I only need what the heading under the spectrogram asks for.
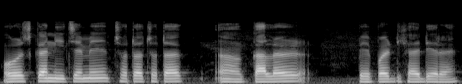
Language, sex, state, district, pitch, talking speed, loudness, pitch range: Hindi, male, Arunachal Pradesh, Longding, 135 Hz, 140 wpm, -18 LUFS, 125-140 Hz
